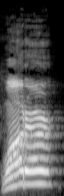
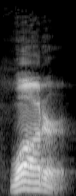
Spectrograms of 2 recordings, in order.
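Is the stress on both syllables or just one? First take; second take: both; one. First: Both syllables carry strong stress. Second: Only one syllable carries the stress. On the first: "if they were both emphasized" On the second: "You have your inflection like water"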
